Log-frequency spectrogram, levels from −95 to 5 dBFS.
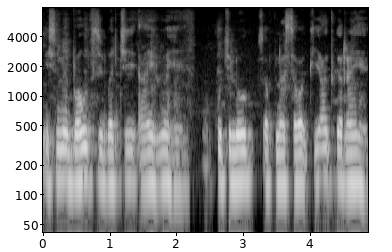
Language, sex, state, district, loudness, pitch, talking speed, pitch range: Hindi, male, Uttar Pradesh, Ghazipur, -19 LUFS, 135 Hz, 185 wpm, 130-140 Hz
